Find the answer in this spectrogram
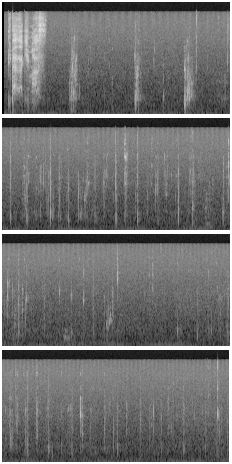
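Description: Close-miked eating sounds: a few sharp mouth clicks in the first seconds, then steady chewing with many small wet clicks and lip smacks.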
